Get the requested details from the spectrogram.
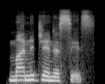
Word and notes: monogenesis: Indian

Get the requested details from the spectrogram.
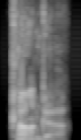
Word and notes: congÂ: British English

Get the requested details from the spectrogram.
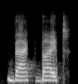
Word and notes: backbite: Indian

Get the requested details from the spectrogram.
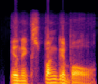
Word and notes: inexpungible: American English

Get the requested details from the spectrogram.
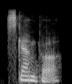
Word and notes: scamper: Indian

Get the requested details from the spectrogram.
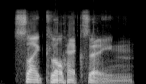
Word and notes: Cyclohexane: British English

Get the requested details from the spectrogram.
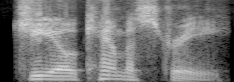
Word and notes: Geochemistry: American English

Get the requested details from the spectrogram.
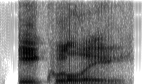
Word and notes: equally: American English

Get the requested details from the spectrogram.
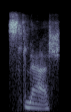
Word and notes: slash: Indian

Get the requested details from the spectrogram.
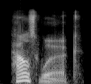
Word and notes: housework: British English

